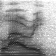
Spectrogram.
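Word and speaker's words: Loury: to uh Glenn uh I think it's pronounced Lowry what he had to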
